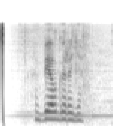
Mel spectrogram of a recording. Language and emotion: Russian, neutral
